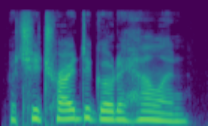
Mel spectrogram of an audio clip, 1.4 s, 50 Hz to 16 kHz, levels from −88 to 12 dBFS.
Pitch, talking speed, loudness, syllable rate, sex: 190 Hz, 300 wpm, -16 LUFS, 6.6 syllables/s, female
